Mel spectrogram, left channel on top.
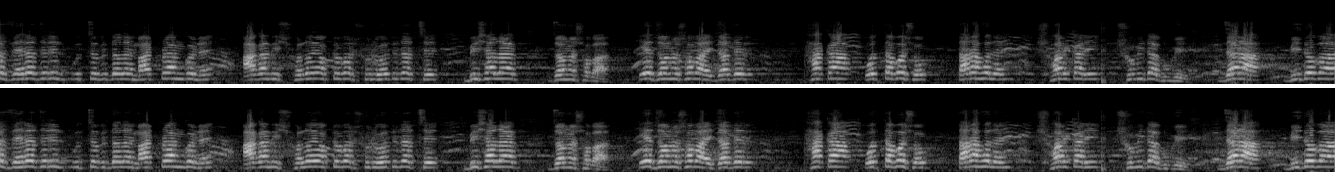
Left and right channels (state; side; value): quieter; left; 3.4 dB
